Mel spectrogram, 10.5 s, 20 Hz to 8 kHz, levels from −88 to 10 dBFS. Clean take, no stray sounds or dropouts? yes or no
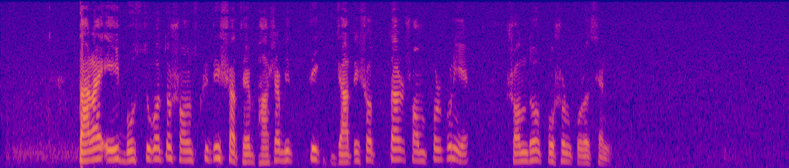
yes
